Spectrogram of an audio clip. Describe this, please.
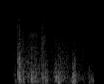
bird flapping 6
Various bird flapping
